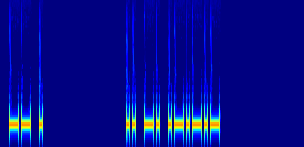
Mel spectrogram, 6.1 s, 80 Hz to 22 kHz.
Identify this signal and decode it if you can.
Morse code, heard as a keyed tone, about 20 wpm, 700 Hz. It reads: ME IN.
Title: 4x Word-Spacing - Sentences from Top 300 Words - 20wpm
